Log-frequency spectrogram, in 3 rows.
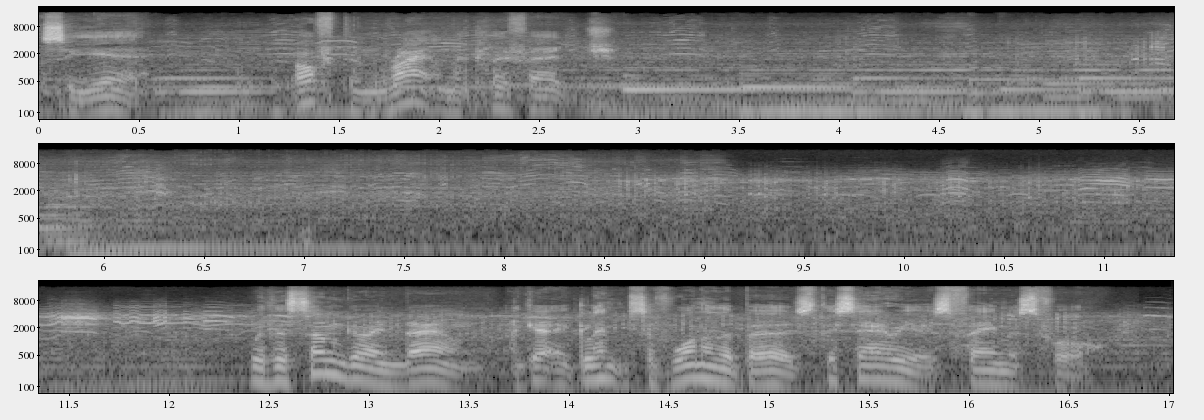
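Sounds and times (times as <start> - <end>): seabird colony calling: 0.0 - 17.0
soft background music: 0.0 - 17.0.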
